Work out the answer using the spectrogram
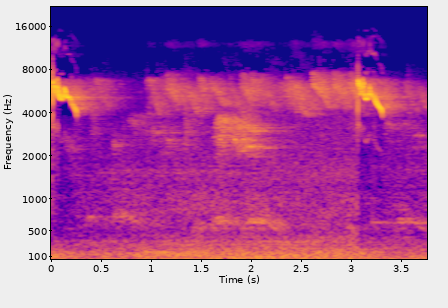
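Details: Warbling white-eye, described as a bantam-shaped green white-eye: two sharp, high chirps dropping steeply in pitch, about three seconds apart, over a dense background chatter of many other small birds.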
